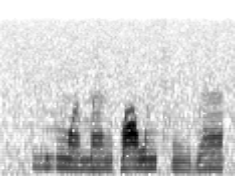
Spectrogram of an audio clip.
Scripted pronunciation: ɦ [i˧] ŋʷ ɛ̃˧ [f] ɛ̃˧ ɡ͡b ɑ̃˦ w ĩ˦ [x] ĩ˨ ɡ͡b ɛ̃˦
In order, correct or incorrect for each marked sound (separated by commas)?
incorrect, incorrect, correct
